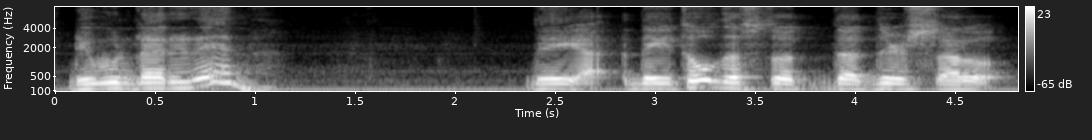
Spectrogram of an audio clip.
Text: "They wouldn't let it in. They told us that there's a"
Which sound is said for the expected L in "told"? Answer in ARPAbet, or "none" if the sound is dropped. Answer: L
